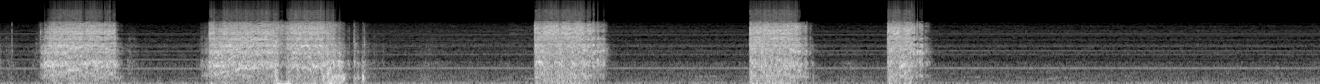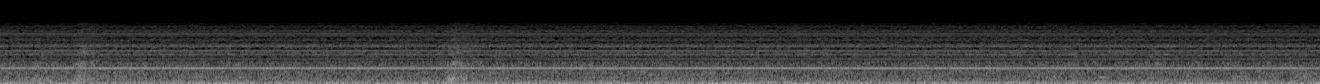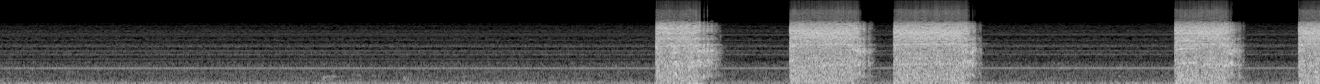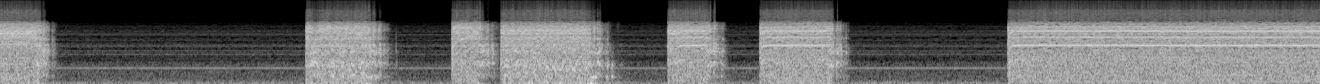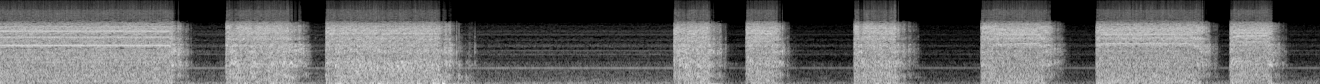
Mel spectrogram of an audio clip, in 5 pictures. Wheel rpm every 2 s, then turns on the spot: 40, 120, 50, 60, 50, 0, 0, 0, 0, 0, 0, 0, 0, 0, 0, 0, 60, 180, 50, 140, 40, 90, 150, 140, 60, 330, 340, 200, 180, 40, 120, 140, 210.
none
